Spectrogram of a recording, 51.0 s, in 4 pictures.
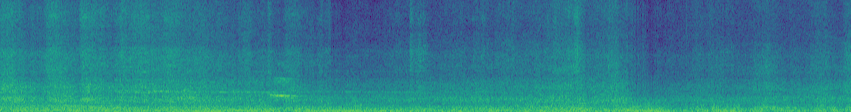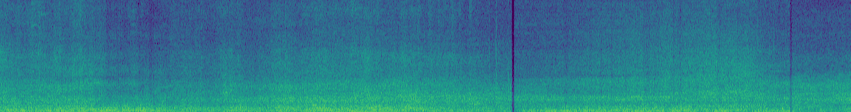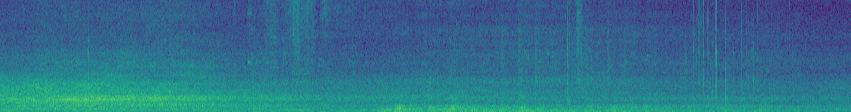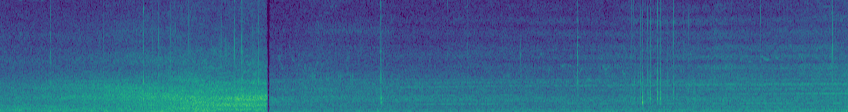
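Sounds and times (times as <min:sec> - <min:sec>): freight train wheels on rails: 0:00.0 - 0:42.4, 0:43.2 - 0:51.0
electric locomotives passing: 0:00.0 - 0:51.0.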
